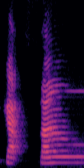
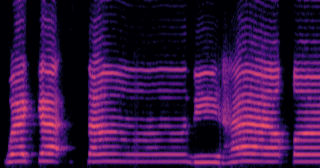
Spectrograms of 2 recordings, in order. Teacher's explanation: San itu tanwin ketemu dal, itu ikhfa ya. Jadi tanwinnya jangan dibaca jelas, bukan ka'san tapi ka'san.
